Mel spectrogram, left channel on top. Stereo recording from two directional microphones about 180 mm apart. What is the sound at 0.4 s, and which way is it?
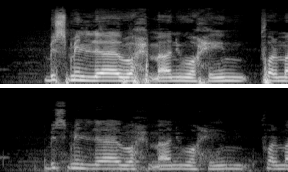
Speech, 50° left (ahead or behind).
